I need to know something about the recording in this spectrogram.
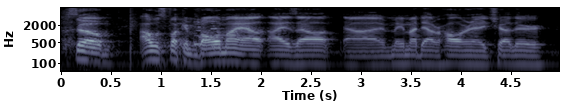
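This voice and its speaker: A man's voice: low-pitched, level tone, fairly quick, fairly bright tone, slight background noise. A man telling a story about his teenage years in laid-back, crude podcast chat. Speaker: podcast co-host. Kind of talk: casual chat.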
